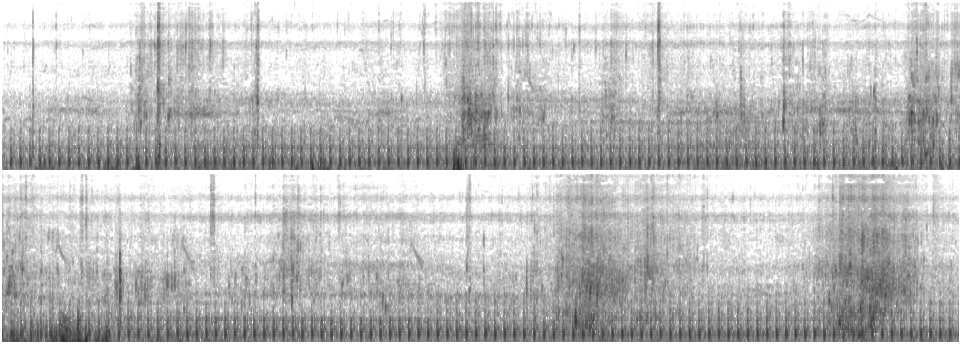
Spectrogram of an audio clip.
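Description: Feet wading and sloshing through the muddy water of a flooded rice paddy, with a few louder splashes, over the steady drone of a small engine running.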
